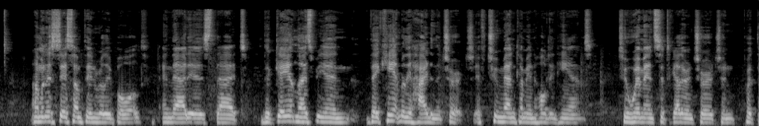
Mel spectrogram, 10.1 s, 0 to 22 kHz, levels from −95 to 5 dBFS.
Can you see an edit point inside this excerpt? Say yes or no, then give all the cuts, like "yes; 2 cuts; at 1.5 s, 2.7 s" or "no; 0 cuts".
yes; 2 cuts; at 3.4 s, 8.0 s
